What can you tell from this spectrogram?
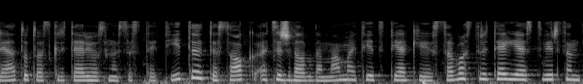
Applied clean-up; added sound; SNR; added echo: none; none; none; none.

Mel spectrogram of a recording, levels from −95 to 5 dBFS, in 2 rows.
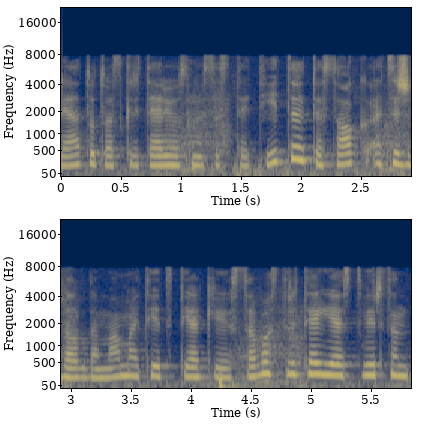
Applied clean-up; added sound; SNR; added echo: none; Growling; 19 dB; none.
